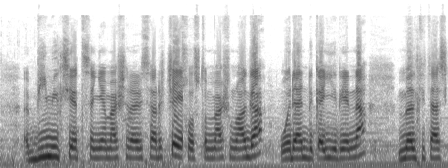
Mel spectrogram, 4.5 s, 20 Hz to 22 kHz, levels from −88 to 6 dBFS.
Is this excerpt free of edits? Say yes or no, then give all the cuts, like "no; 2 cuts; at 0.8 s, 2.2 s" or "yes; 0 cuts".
no; 1 cut; at 1.8 s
